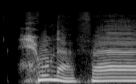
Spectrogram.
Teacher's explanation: ফা টাকে আমরা চার আলিফ মোটামুটি চার সেকেন্ড লং করে পড়বো · এক আলিফের পরে গোল হামজা থাকার কারণে আমরা এটাকে চার আলিফ টেনে পড়বো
